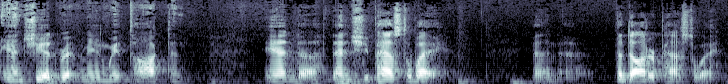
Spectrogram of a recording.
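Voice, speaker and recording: A man's voice: fairly low pitch, level tone, moderate pace, gravelly, pauses often, a little mellow. A middle-aged man preaching a sermon, telling personal stories in an earnest way and lifting his voice on key points. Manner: earnest, storytelling, rising with emphasis. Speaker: pastor.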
